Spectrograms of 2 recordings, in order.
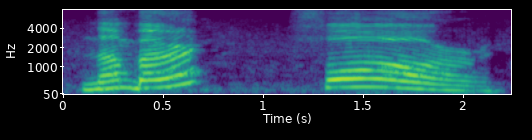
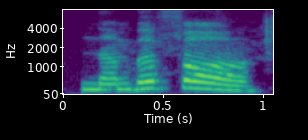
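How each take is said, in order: First: It is said in a non-British, American-style accent. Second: It is said in a British English accent.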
